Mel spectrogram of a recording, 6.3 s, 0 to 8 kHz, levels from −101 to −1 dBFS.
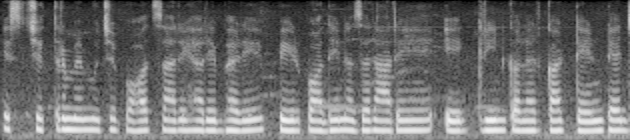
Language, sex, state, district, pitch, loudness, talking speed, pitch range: Hindi, female, Jharkhand, Ranchi, 215 Hz, -14 LUFS, 200 wpm, 210-220 Hz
